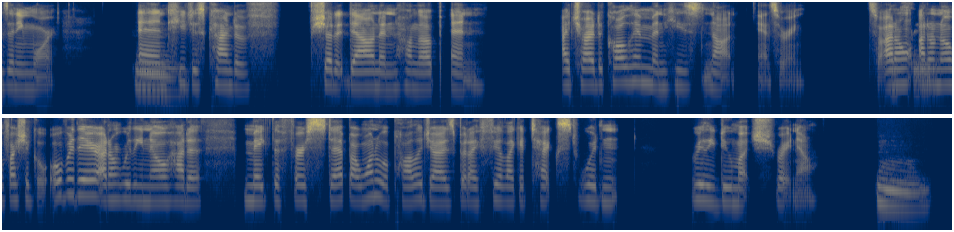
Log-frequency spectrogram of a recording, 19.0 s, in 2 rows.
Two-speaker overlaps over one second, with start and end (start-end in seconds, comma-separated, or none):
none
